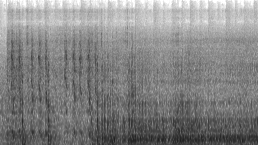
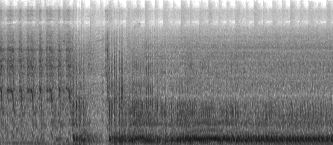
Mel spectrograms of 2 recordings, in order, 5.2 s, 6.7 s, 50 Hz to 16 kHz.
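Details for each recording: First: 2001 Harley-Davidson FXDX with new carburetor work and straight pipes, no dyno tune: cranks and catches with rough, uneven firing for a couple of seconds before settling to steady idle; over-choked with too much gasoline, no popping. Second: 2001 Harley-Davidson FXDX V-twin with carburetor work and new straight pipes, cold engine, first start, untuned: cranks and catches, then loud lumpy but even idle, choke off, warming up, no popping or misses; healthy.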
